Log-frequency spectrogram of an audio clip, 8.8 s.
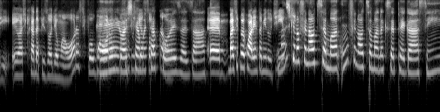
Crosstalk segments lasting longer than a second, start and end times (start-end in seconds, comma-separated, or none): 1.9-3.5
